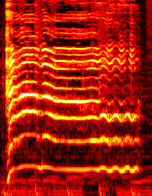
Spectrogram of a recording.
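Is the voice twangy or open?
twangy. The voice sounds bright and twangy. "sometimes we want more twang"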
